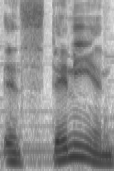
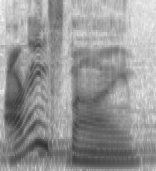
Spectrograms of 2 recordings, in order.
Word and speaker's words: Estinian: It's Estinian, dog. Einstein. That's how I know you don't know no story. Like, he doesn't even act like an Einstein. Yeah, it's Estinian. Well, you know, when the characters say his name, you know, in the cutscenes, that's how you know.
